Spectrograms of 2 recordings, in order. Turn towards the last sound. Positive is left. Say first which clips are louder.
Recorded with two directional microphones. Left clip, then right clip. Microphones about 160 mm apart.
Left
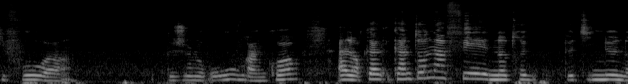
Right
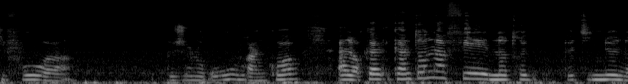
# left 1 dB
turn(degrees=40)  # may be behind; listen again after turning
